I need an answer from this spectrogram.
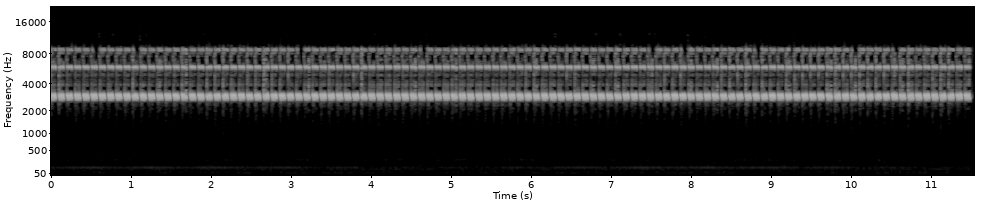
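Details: Steady high-pitched trill of a long-tailed tree cricket, a bright ringing tone made of rapid, even pulses that runs without pause throughout.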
